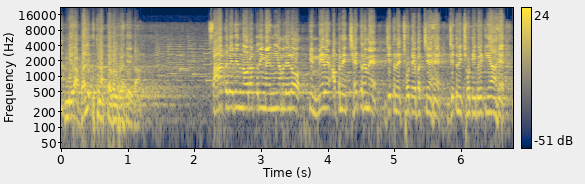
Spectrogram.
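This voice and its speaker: Impassioned male preacher in echoing hall. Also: high-pitched. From India. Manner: impassioned, rhetorical, repeats phrases and calls on the crowd. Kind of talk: devotional sermon with sung verses. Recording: echoey hall with long reverb and music.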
